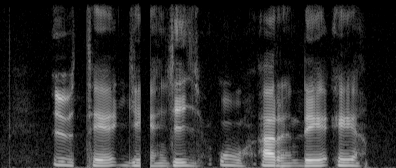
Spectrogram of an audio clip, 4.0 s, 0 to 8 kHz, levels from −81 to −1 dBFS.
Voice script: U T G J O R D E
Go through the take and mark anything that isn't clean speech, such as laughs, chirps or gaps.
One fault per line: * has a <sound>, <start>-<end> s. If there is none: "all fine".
* has a dropout, 1.4-1.5 s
